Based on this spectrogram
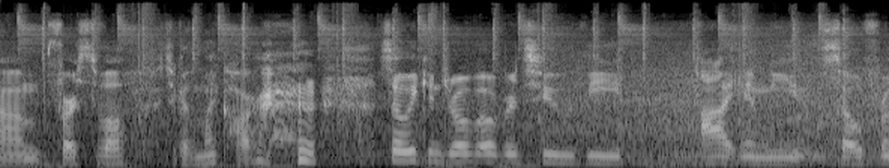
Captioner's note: laugh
